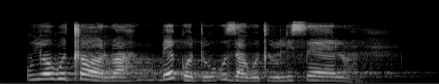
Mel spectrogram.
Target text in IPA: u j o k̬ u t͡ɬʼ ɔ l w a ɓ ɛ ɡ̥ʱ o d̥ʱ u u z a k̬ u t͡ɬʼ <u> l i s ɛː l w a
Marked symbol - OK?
yes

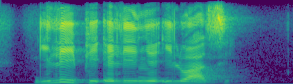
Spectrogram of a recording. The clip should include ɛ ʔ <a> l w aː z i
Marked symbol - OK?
no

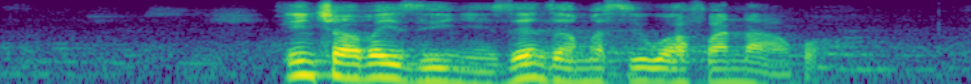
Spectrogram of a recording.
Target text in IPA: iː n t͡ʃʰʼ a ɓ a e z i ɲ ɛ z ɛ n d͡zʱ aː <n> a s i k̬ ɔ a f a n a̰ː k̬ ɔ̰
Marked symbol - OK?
no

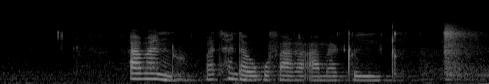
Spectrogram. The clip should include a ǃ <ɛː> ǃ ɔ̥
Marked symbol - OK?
no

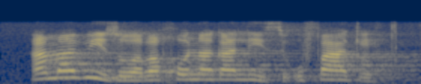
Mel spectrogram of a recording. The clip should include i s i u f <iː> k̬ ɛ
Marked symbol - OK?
no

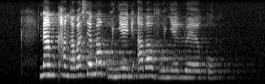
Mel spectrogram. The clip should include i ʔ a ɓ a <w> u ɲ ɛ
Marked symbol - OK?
no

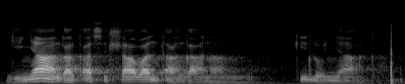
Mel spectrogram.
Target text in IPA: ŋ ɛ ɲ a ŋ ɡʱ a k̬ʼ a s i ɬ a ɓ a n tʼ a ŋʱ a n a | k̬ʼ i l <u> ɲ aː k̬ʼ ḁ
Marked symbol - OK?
no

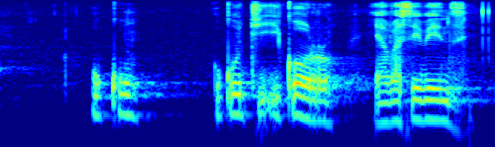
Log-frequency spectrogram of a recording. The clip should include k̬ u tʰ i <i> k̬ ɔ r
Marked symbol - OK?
yes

